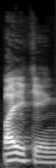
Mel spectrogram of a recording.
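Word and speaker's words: バイキング: the great idea to call it Viking or biking in Japanese pronunciation and since Vikings were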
